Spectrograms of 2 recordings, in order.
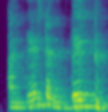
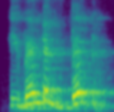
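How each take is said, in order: First: Said in the usual way. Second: "He went and begged" said higher, slower and louder, leaning on "went"; slow down and hit "went" hard; stress on went and begged. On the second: Shown as a demonstration.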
